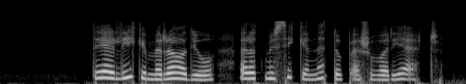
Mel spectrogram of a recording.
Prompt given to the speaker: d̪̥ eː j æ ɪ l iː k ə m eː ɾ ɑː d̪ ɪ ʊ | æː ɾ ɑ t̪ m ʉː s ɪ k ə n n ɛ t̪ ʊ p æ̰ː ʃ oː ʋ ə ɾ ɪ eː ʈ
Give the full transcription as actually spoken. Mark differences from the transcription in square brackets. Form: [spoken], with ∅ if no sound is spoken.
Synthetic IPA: d̪̥ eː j æ ɪ l iː k ə m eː ɾ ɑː d̪ ɪ ʊ | æː ɾ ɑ t̪ m [ʉ] s ɪ k ə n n ɛ t̪ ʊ p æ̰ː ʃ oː ʋ [ɑ] ɾ ɪ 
